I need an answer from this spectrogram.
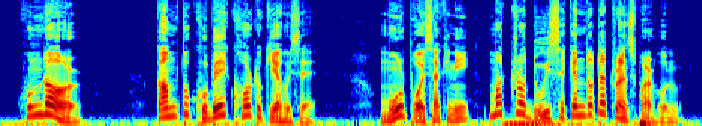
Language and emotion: Assamese, surprised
